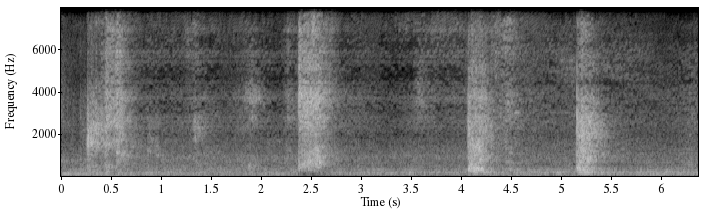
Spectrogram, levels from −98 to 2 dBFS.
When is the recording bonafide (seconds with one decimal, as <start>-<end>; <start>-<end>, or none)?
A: 0.0-0.5; 4.3-6.4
